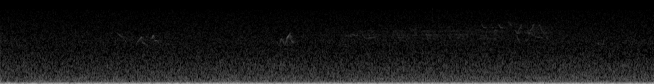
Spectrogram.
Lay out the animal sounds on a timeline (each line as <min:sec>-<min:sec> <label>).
0:00.0-0:06.5 Red-eyed Vireo (Vireo olivaceus)
0:03.3-0:04.7 Ovenbird (Seiurus aurocapilla)
0:04.5-0:05.6 Chestnut-sided Warbler (Setophaga pensylvanica)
